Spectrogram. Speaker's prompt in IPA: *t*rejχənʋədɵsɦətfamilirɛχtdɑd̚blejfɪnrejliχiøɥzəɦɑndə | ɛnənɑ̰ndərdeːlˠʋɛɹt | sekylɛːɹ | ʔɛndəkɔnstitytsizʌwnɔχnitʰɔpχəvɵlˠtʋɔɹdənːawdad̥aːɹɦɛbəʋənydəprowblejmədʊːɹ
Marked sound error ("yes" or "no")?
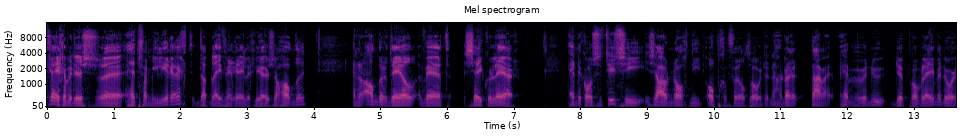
yes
